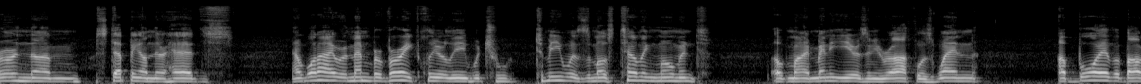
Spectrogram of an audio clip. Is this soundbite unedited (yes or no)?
no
